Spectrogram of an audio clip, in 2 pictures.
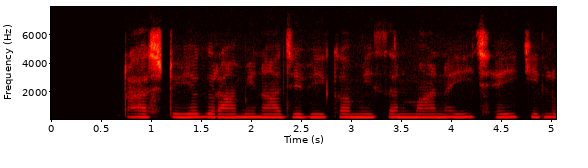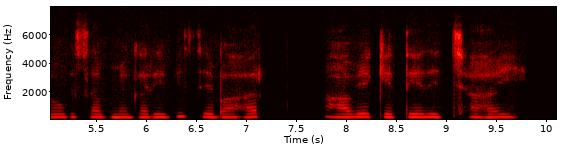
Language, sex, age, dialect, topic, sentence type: Magahi, female, 18-24, Western, banking, statement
